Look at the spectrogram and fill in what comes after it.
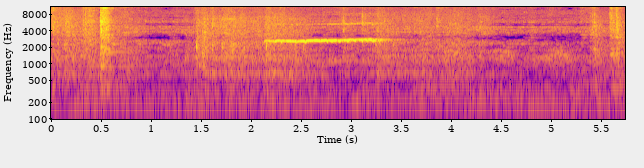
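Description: Train 18 trainset rolling slowly past close by, a steady low rumble. There is a sharp click about half a second in, and a thin high whistling squeal lasting about a second near the middle.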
